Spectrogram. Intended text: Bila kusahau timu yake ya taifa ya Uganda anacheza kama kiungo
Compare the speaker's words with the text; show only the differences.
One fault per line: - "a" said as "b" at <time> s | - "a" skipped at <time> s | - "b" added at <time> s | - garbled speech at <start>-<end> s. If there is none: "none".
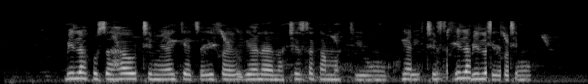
- garbled speech at 4.0-5.3 s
